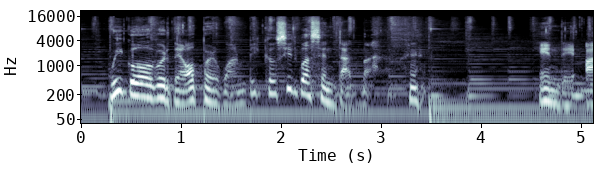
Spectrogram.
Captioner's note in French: rires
